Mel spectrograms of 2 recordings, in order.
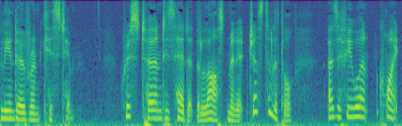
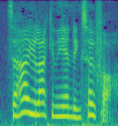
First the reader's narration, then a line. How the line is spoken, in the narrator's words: Chris said brightly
